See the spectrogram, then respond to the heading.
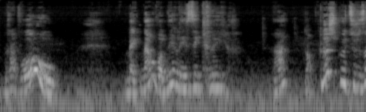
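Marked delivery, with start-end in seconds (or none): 0.0-0.9 cheerful praise. Real, not acted. Praising child's answer.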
